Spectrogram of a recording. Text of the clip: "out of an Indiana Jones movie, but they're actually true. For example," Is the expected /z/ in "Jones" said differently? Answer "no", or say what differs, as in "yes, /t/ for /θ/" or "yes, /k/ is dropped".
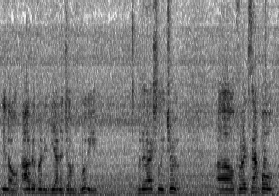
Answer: no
